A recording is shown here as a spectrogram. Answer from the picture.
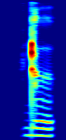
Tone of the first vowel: low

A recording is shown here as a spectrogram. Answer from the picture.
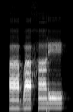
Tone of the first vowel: low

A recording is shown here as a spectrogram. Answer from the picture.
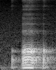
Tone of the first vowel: falling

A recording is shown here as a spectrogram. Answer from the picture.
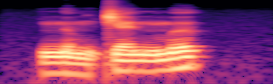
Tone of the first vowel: low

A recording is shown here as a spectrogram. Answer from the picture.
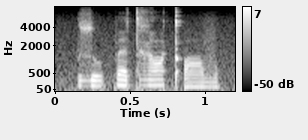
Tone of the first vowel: low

